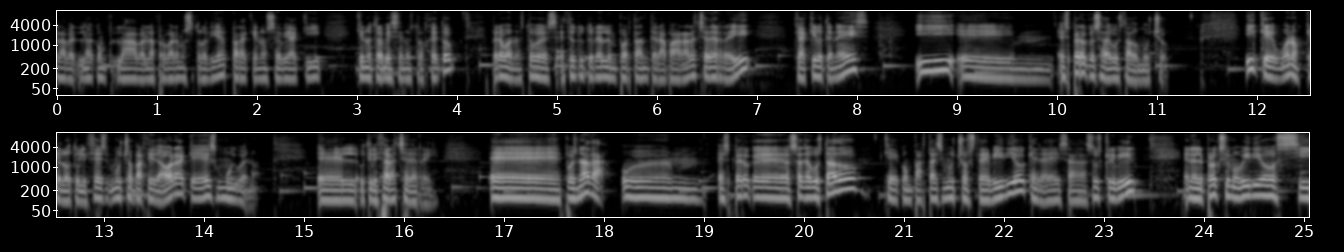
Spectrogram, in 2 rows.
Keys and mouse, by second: 2.3 middle click, 3.7 middle click.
